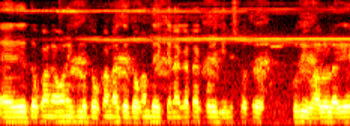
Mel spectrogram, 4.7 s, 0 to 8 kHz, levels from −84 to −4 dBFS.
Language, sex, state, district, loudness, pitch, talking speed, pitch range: Bengali, male, West Bengal, Kolkata, -14 LUFS, 120 Hz, 190 wpm, 115-120 Hz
